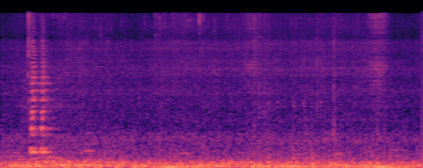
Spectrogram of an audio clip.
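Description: Jeep engine running with a steady low rumble, heard from inside the cabin, with one brief horn toot near the start.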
